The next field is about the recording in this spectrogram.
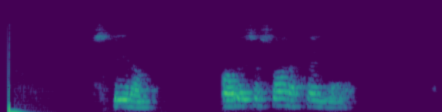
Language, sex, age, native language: Icelandic, female, 50-59, Icelandic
